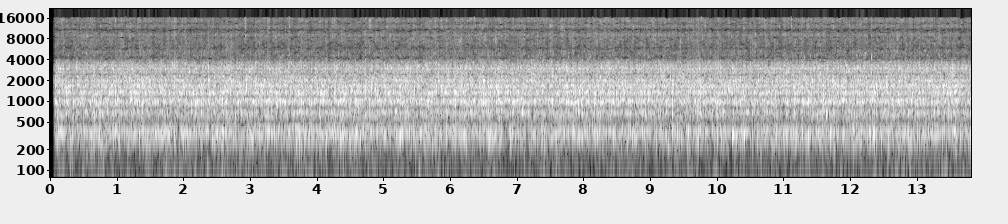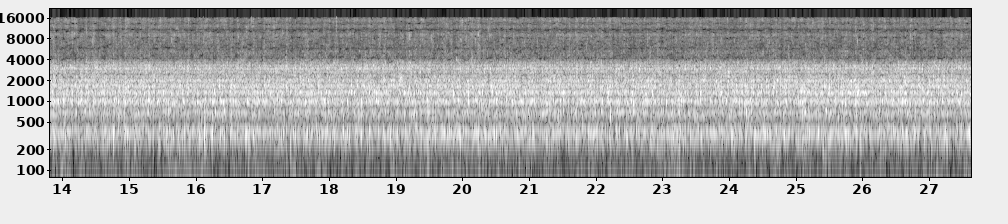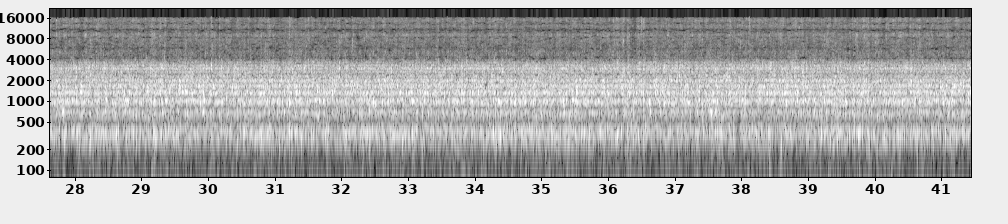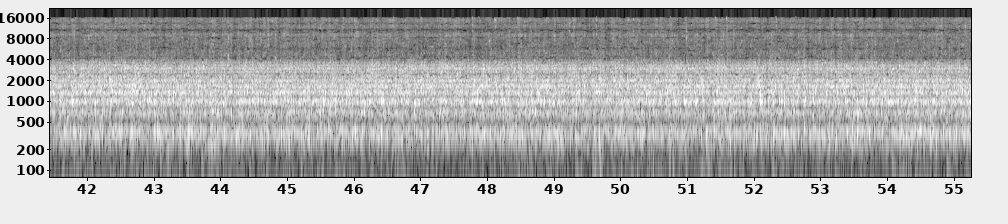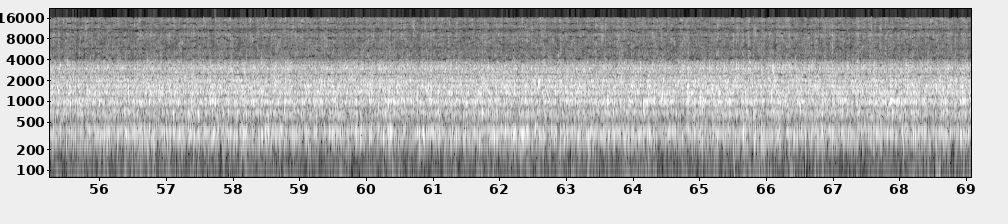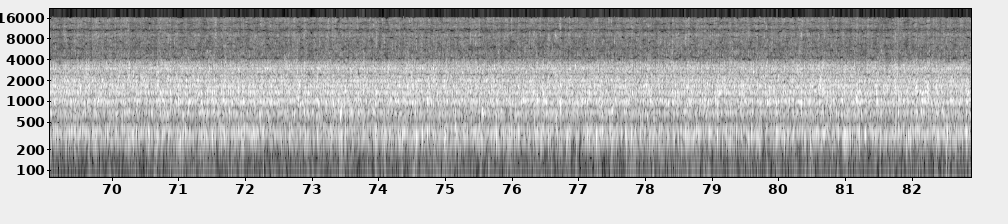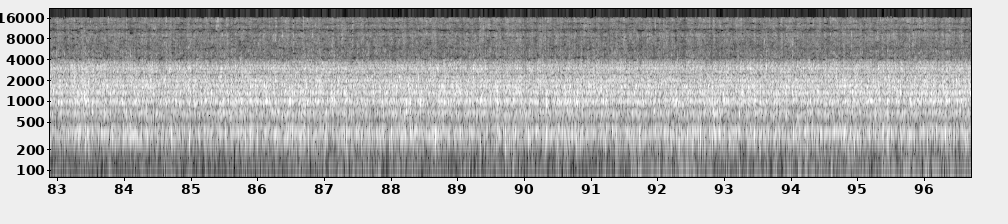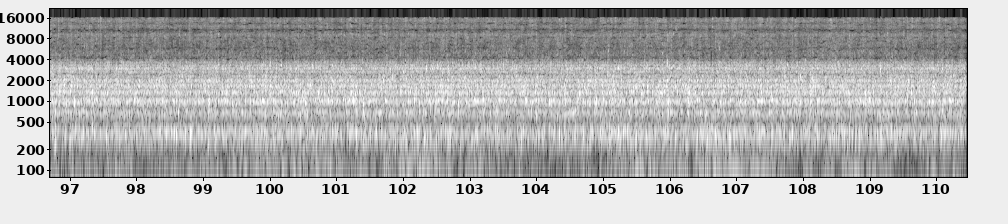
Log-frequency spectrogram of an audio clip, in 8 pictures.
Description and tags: Water Flowing
Water splashing along at a small waterfall in a stream.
